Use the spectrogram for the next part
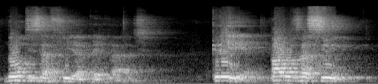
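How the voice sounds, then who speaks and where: A Brazilian-accented pastor in his seventies delivers a sermon, jumping from quiet asides to sudden loud emphatic peaks and firing rhetorical questions at the congregation. His voice sits a little high for a man. He is heard from some way off the mic in a hall with heavy echo. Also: very animated, a little slow. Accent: Brazilian Portuguese. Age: 70s. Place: church in Portugal. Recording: very echoey church hall, mic at a distance.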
